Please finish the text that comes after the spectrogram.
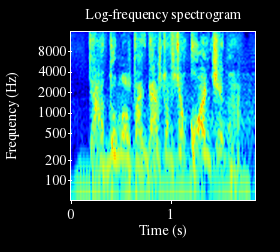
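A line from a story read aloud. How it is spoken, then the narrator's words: Fervent whisper. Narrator (Russian): горячо зашептал Бергман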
